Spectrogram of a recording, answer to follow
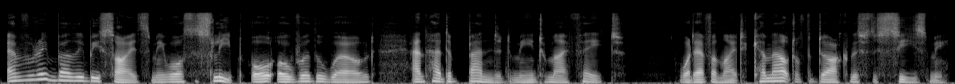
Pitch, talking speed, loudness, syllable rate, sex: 125 Hz, 165 wpm, -21 LUFS, 4.8 syllables/s, male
